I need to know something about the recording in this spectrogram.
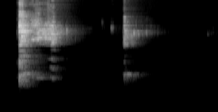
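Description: A spoon scraping beaten egg out of a bowl: a half-second scrape, then a brief light tap just over a second in.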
